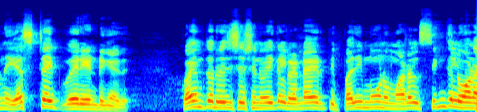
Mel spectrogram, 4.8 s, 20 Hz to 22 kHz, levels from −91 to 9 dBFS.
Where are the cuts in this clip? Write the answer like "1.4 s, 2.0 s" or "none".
none

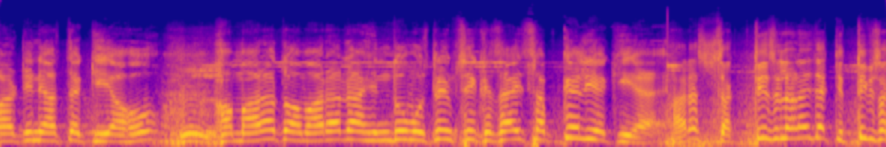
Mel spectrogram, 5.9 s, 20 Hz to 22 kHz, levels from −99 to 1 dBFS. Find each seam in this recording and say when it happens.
4.4 s

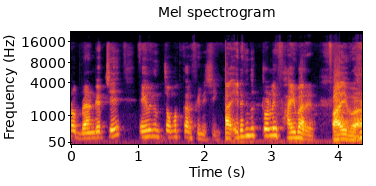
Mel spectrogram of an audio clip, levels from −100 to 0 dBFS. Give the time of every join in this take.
2.3 s

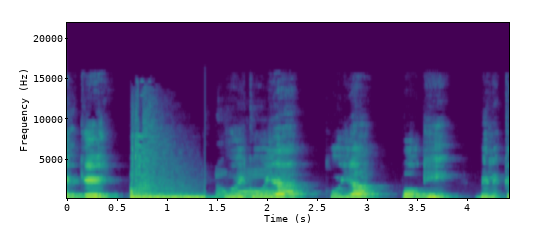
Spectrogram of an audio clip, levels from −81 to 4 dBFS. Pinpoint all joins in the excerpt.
1.4 s

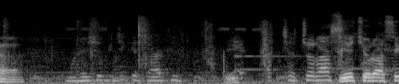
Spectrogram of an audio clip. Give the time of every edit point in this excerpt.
none

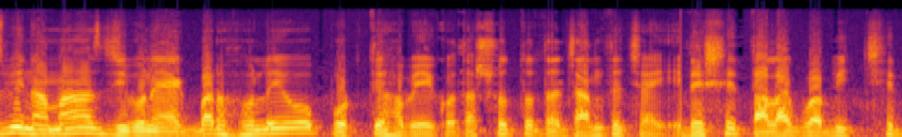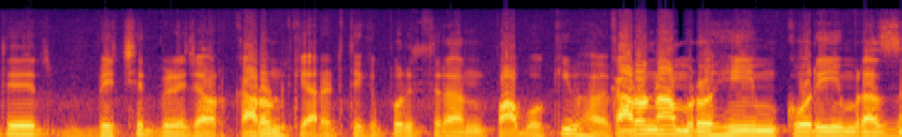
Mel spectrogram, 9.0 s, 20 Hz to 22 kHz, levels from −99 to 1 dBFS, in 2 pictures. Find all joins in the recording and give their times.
3.4 s, 7.5 s

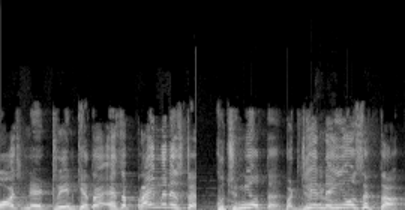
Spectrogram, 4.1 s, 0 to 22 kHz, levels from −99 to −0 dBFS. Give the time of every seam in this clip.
2.0 s, 2.9 s

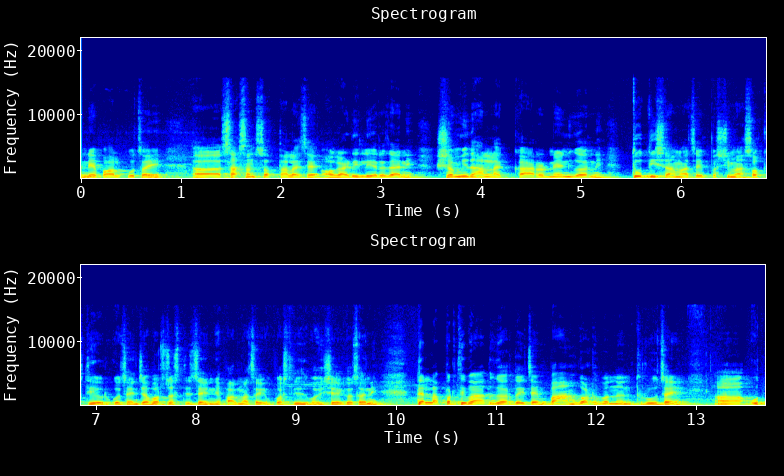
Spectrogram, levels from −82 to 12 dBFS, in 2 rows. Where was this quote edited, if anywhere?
none

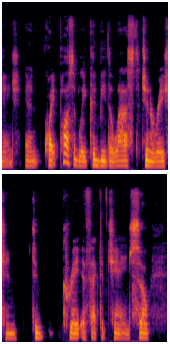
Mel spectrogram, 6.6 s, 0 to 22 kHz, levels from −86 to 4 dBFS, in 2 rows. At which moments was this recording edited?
2.7 s

